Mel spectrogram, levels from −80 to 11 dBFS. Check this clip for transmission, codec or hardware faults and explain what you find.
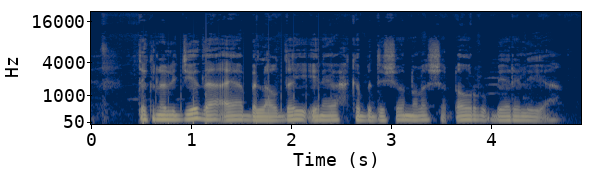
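Two faults are present: a compression artefact across the whole recording and a run of regular dropouts in the first half.

Throughout the speech, the sound is watery and swirly, with chirpy, metallic sibilants and softened consonant attacks. This is likely MP3 compression, at a level that fits a low bitrate around 64 kbps. Starved of bits, the encoder cuts the treble at a fixed frequency and zeroes quieter frequency lines, which flicker on and off from frame to frame. On a spectrogram this shows as a hard horizontal ceiling on the high frequencies and patchy, blotchy holes in the weaker detail below it.

From 0.14 s to 2.52 s, just before "ka bedesho", there are periodic USB or driver dropouts. About twenty gaps, each roughly 2 ms long, fall every 0.125 s, or eight per second. A blocked bus or driver fails to deliver audio on that fixed cycle, and each missing chunk is replaced with silence. 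The result is a steady ticking over the speech. A waveform shows brief flat notches at even spacing, and a spectrogram shows thin vertical broadband lines at each notch.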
